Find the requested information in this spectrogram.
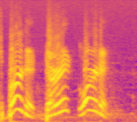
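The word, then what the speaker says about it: Burnet: Burn it.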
